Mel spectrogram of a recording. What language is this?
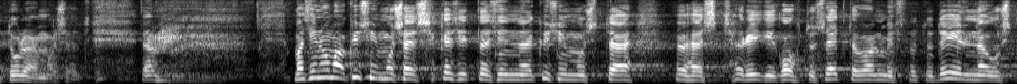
Estonian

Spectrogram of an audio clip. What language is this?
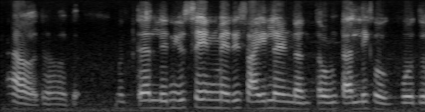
Kannada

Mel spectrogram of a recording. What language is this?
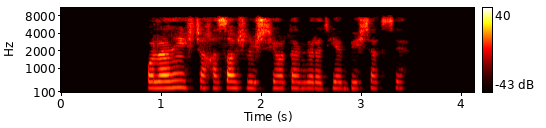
Uzbek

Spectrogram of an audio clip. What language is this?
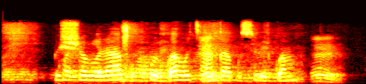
Kinyarwanda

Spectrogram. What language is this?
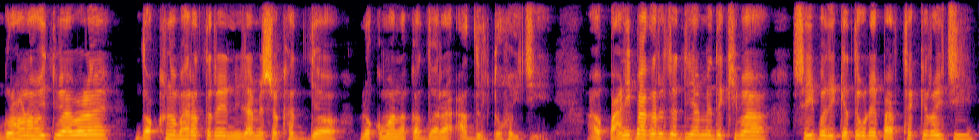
Odia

